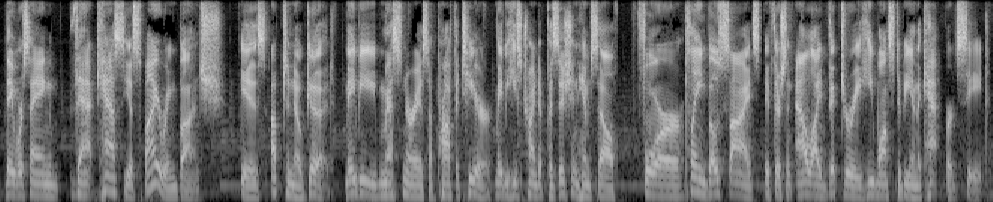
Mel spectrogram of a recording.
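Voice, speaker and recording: A man's voice: medium pitch, bright, forceful tone. A man speaking conversationally as an interviewed expert, explaining events.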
